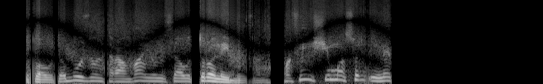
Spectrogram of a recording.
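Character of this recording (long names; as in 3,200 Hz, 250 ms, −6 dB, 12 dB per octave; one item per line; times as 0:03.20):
a quantiser's noise floor 6 bits, dither none
chopped level 0.5 Hz, depth 60%, duty 20%
phaser sweep stages 4, 0.64 Hz, lowest notch 320–1,400 Hz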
